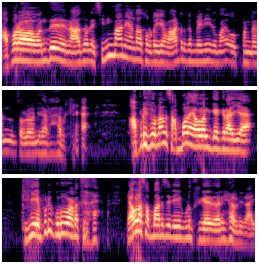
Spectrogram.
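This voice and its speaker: Loudness swings widely as a man talks in a high pitch with lively intonation. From Tamil Nadu, Nilakottai near Batlagundu (Dindigul area). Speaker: film actor. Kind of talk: interview.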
